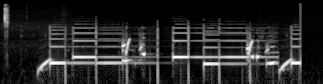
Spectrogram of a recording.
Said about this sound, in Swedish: här har du numret till Monica. Nu ringer vi.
